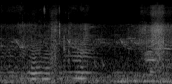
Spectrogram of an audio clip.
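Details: Honey bees at a beekeeping site during litchi honey collection, a steady droning hum with overlapping higher buzzes throughout, a man talking nearby.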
